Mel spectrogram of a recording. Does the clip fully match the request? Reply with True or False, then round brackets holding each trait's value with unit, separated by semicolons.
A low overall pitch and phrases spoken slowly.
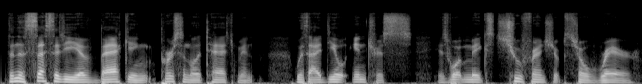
False (105 Hz; 150 wpm)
